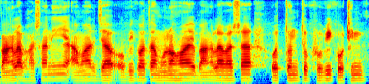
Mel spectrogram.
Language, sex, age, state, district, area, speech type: Bengali, male, 18-30, West Bengal, Paschim Bardhaman, rural, spontaneous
